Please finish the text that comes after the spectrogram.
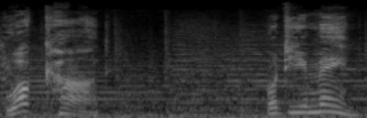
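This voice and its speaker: An actor playing a watchful young soldier in a video game, speaking with earnest urgency. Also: male voice, sits high, very animated, moderate pace, over music. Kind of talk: video game cutscene acting.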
